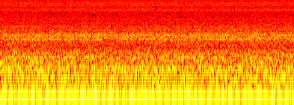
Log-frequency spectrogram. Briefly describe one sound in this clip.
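Thick liquid pours into a bowl.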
